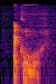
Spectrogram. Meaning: first/third-person singular present subjunctive of accourir
- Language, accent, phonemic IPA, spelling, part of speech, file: French, Canada, /a.kuʁ/, accoure, verb, LL-Q150 (fra)-accoure.wav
